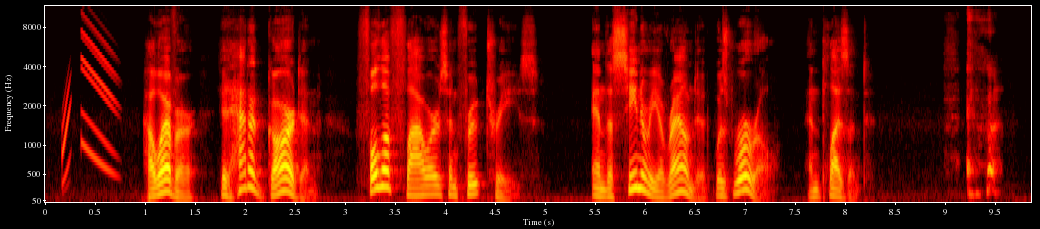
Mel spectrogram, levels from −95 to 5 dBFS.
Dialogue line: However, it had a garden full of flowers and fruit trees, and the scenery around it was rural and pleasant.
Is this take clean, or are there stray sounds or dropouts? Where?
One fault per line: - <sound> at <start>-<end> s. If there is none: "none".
- chirp at 0.2-0.8 s
- cough at 9.0-9.6 s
